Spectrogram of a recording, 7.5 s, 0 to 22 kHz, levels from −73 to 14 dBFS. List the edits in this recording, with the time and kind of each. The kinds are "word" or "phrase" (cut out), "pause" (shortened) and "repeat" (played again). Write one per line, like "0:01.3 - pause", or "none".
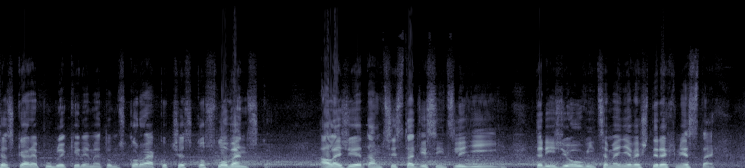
none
